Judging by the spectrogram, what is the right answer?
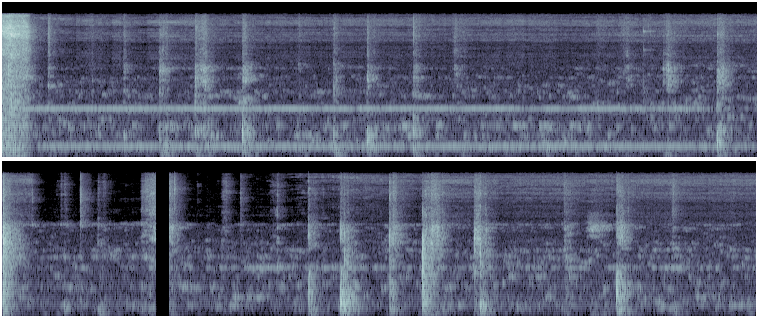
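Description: Metal spoon stirring dry flour and spices in a plastic bowl: soft scraping with scattered light taps of the spoon against the bowl, and a few sharper knocks in the second half. A faint steady hum stops about halfway through.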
